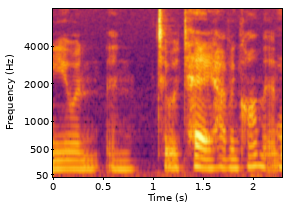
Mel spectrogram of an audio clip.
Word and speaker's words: Timothée: Timothy Stand. I can't. Timothée, sorry. – Is that how you properly say his name? – Well, as you know, I'm obsessed with Dune press tour. – Yeah. – So he was explaining in it. – It is Timothée.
